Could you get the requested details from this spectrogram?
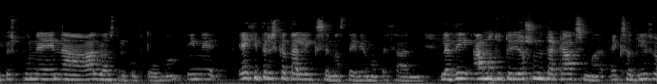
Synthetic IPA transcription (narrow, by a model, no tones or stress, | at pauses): pe̞spuine̞enɐɐlo̞ɐst̪ɾiko̞pt̪o̞mɐine̞ | e̞çit̪ɾiskɐt̪ɐliksi̥senɐst̪eɾiɐmɐpe̞θɐniilɐðiʔɐmɐt̪ut̪eʎo̞sunet̪ɐkɐfsimɐeksɐd̪liso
